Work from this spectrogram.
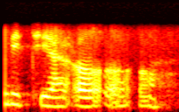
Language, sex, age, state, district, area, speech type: Bodo, female, 45-60, Assam, Kokrajhar, urban, conversation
